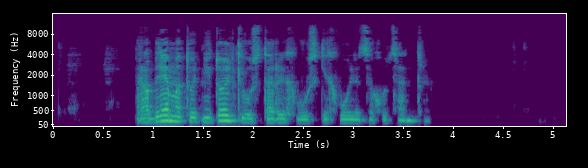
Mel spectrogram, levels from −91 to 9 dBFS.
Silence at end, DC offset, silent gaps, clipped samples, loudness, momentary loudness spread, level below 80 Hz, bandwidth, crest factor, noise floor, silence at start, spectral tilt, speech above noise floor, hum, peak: 1.35 s; under 0.1%; none; under 0.1%; -27 LUFS; 11 LU; -68 dBFS; 11 kHz; 24 dB; under -90 dBFS; 0.85 s; -5.5 dB/octave; over 63 dB; none; -6 dBFS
